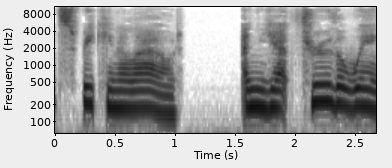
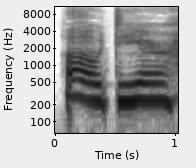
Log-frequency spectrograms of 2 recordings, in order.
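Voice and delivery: sighing; 7 semitones higher, 4 dB louder than usual. Acted. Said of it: "Meg sighed".

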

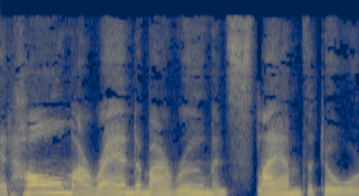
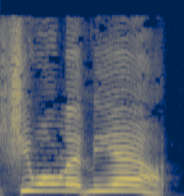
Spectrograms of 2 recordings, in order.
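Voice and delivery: loud, high-pitched tattling shout; 10 semitones higher, 6 dB louder than usual. A narrator's reading. Boy telling Grandma he is trapped, shouting. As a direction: holler the accusation like an aggrieved child. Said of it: "shouted Francis".

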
